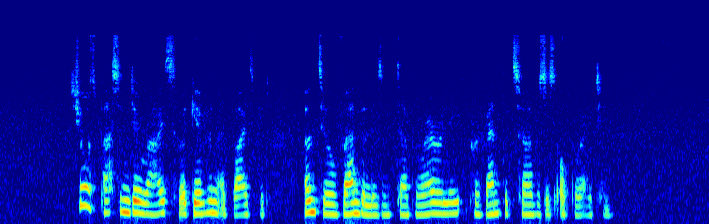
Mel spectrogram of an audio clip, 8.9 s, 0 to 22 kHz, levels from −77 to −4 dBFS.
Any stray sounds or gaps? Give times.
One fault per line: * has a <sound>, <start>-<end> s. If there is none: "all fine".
all fine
